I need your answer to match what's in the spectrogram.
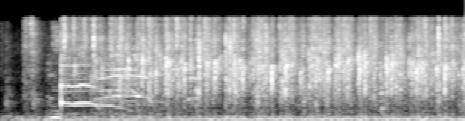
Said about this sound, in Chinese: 路透社记者瓦隆和爵梭在周二获释之后与家人团聚，路透社的同事也为这个消息欢呼。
